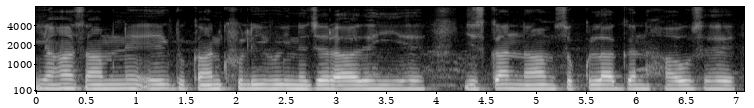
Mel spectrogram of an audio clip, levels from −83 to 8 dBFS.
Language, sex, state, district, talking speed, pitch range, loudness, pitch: Hindi, male, Uttar Pradesh, Lalitpur, 135 wpm, 140-145 Hz, -14 LUFS, 145 Hz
